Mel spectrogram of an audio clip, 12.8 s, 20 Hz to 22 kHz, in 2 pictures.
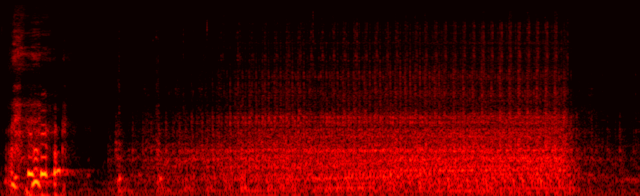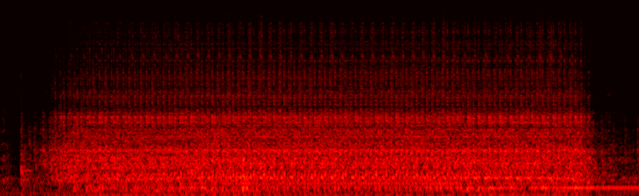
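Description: A BERNINA sewing machine fitted with the #71 foot stitches binding onto a quilt, a steady whirring hum in two long runs separated by a short pause, fairly close and alone.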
